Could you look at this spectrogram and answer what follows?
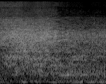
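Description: Hot water poured into a pan of rohu fish curry with tomato and potato, a steady loud hiss and sizzle filling the short moment, fading slightly toward the end.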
